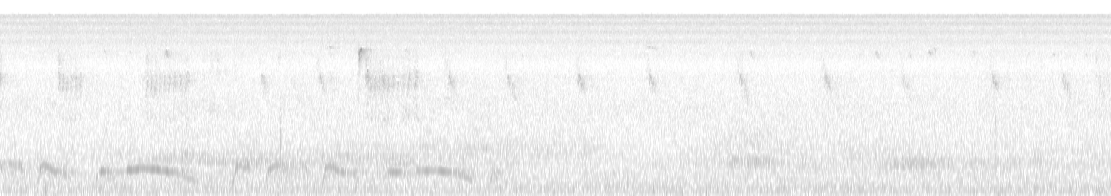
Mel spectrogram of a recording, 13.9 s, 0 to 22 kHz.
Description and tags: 5.30-clock-early
530, clock, early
